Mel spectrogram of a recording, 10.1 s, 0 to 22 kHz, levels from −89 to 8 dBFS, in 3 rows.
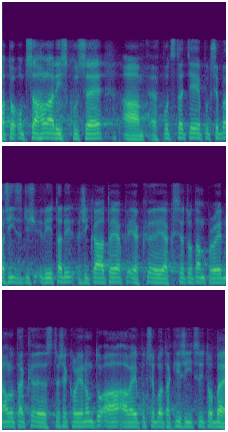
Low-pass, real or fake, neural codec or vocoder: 7.2 kHz; fake; codec, 16 kHz in and 24 kHz out, 1 kbps, XY-Tokenizer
